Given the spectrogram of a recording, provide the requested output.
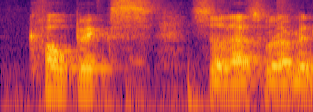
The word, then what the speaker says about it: Copic: your add just like I'm always confused whether it's kopecks or topics everyone keeps telling me it's kopecks so that's what I've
